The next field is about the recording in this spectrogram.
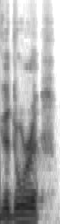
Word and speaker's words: Ghidorah: And Ghidorah is how they say it in the movie. Not Ghidorah. Yeah. I always thought it was Ghidorah, but it's like Ghidorah.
